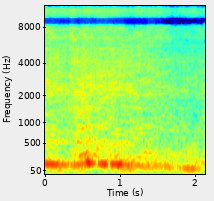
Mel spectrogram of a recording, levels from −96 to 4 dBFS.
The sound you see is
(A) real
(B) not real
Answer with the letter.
B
